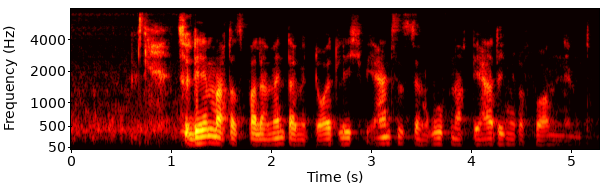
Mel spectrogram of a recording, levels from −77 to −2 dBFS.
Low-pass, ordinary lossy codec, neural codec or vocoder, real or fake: 7.2 kHz; none; codec, 16 kHz, 16 kbps, FunCodec, trained on Chinese and English, 50 frames a second; fake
